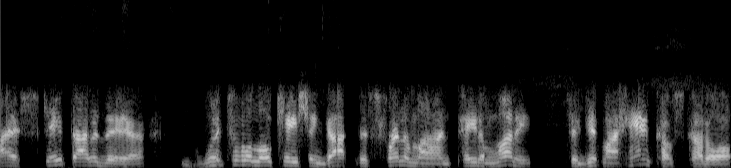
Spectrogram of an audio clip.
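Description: At a moderate pace, a man with a fairly high pitch, ordinary pitch variation, a normal speaking voice and an American accent speaks. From New York City (Queens). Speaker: pastor. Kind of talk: interview.

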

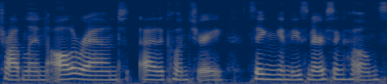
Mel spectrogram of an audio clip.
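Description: In a very clean recording with a silent background, a woman with an Irish accent speaks at a fairly low pitch. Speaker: podcast co-host. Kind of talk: casual chat. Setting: recording in bed at home. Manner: loud.

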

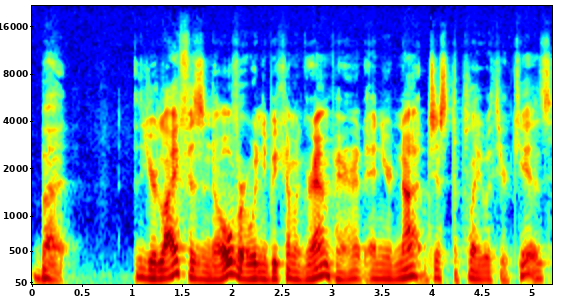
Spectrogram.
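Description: This man has a normal speaking voice with an American accent and a fairly low pitch. He talks at a moderate pace with ordinary pitch variation. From Washington State, US (Yakima). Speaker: church deacon. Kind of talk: casual chat.

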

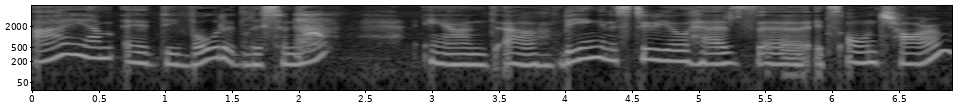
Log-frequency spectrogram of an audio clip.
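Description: With a Lebanese accent, a woman at medium pitch speaks at a very slow pace with lively intonation and very even loudness. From Lebanon, Beirut. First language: Arabic. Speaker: university Arabic lecturer. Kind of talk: radio interview. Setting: radio studio.

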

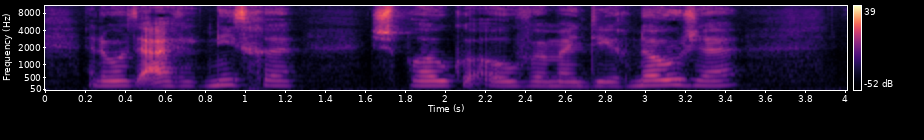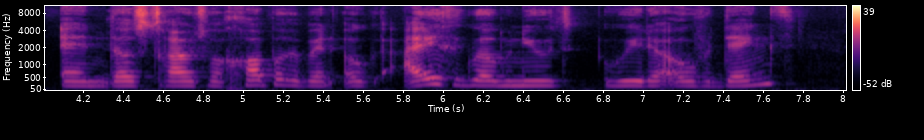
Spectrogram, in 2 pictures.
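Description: A woman's medium-pitched, flat, monotone voice at a fairly quick pace. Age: 30s. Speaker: podcaster. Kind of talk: casual solo monologue.

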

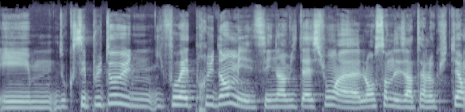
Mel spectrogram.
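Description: A woman's plain, everyday voice at a medium pitch and fairly quick pace, with ordinary pitch variation. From France, Paris. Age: 20s. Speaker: youth association director. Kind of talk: panel discussion.

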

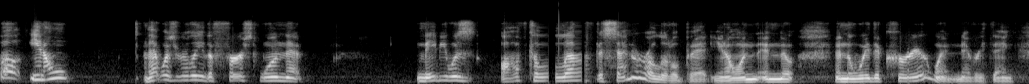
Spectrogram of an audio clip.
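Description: At a moderate pace, a man speaks with long, frequent pauses in a dry, close sound with no echo. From Detroit, Michigan. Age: 50s. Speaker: podcast co-host. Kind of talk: casual interview chat.

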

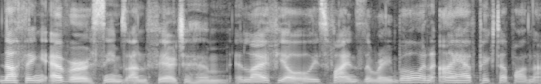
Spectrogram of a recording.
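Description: On a very clean recording with a silent background, a woman with a Persian accent speaks at a moderate pace with hardly any pauses, fairly even intonation, and a very deep, low pitch. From Iran. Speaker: ophthalmologist. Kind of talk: interview conversation.

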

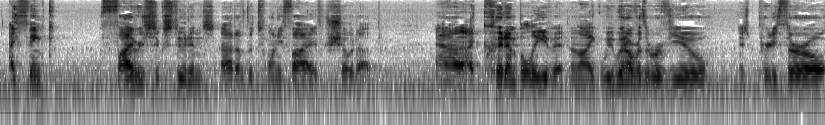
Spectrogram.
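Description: Noticeable background noise sits behind a man speaking at a moderate pace. His pitch is medium, with ordinary variation. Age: 30s. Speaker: college instructor. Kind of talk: casual chat. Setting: in a car.

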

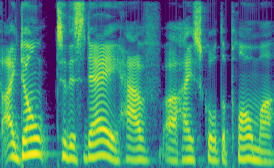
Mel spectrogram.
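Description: Her voice is an ordinary speaking voice, fairly low in pitch, as this woman with an American accent talks at a moderate pace with ordinary pitch variation. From US South, North Carolina. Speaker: author and business coach. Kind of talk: interview.

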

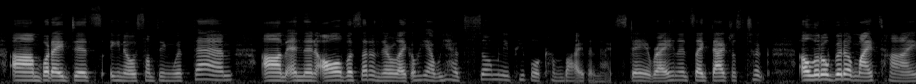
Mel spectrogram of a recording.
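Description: On a very clean recording with a silent background, a woman with an American accent and a plain, everyday voice talks fairly quickly at medium pitch with fairly even intonation. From Texas, Dallas. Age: 30s. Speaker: real estate company founder. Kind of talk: interview.

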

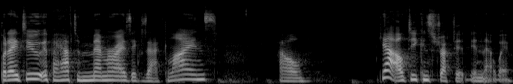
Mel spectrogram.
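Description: A woman with a slight Midwestern accent speaks at a fairly quick pace in a medium pitch with ordinary pitch variation and long, frequent pauses, on a very clean recording with a silent background. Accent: general American, slight Midwestern. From US, North Dakota. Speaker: opera singer. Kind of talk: casual interview chat.

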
